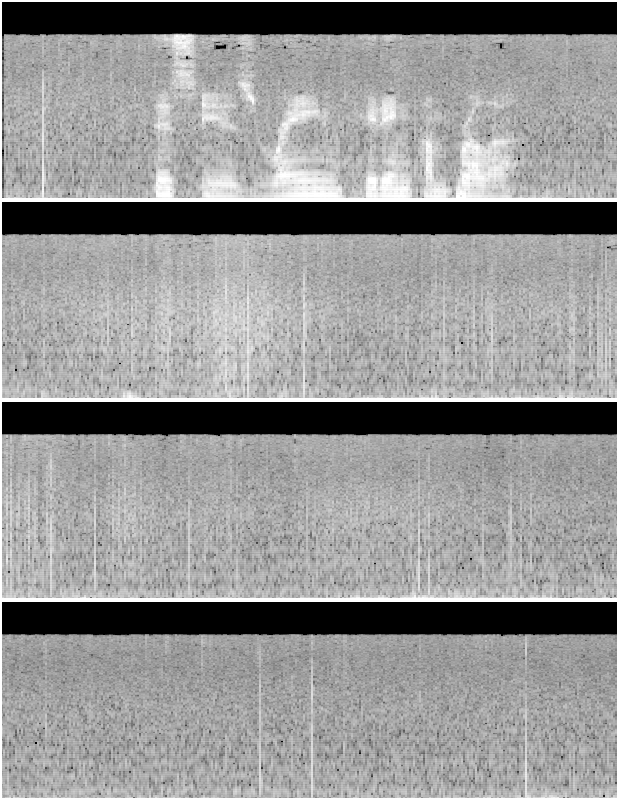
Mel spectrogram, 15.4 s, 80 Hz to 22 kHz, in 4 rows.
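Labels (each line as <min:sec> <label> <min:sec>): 0:00.0 Soft rain hitting an umbrella repeatedly. 0:00.9
0:00.9 A man is speaking in English. 0:03.6
0:03.6 Rain hitting an umbrella. 0:13.5
0:13.6 Soft rain hitting an umbrella. 0:15.3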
